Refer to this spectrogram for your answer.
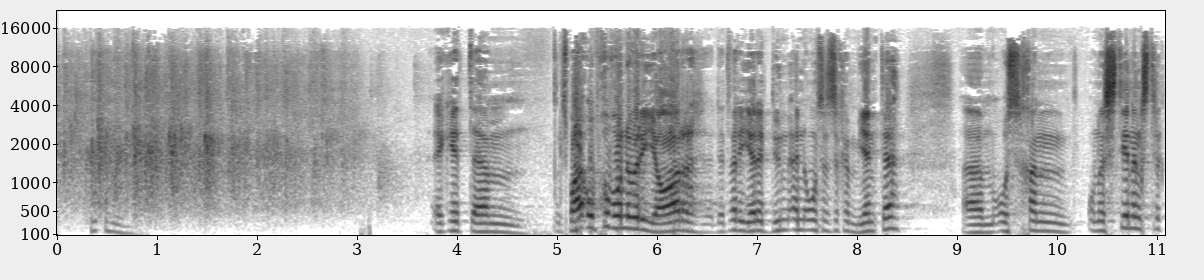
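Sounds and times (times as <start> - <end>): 
crowd applauding in a large room: 0.0 - 3.5
speech: 0.3 - 0.9, 3.8 - 11.0.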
